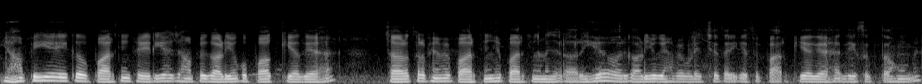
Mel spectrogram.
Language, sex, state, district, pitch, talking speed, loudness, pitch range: Hindi, male, Chandigarh, Chandigarh, 130 Hz, 265 wpm, -17 LUFS, 125-145 Hz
